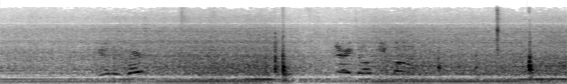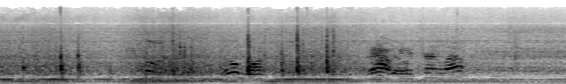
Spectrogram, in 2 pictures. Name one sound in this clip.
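A man calls out directions nearby.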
